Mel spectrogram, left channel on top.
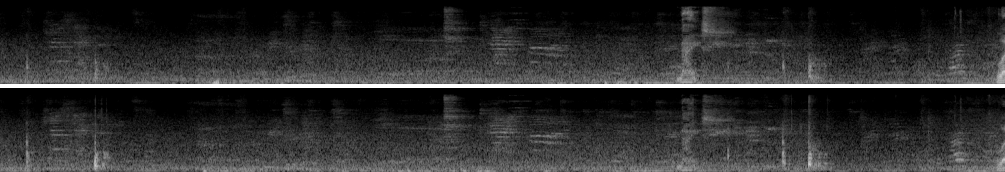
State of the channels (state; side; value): normal; both; correlation 0.45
